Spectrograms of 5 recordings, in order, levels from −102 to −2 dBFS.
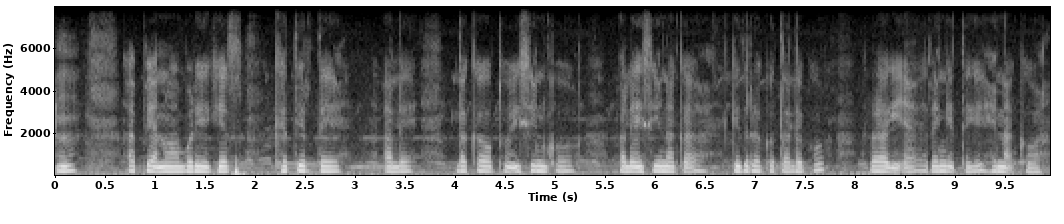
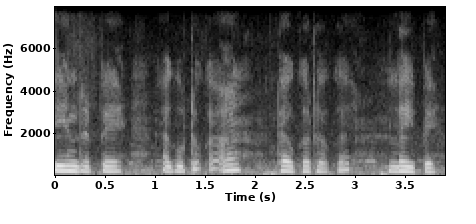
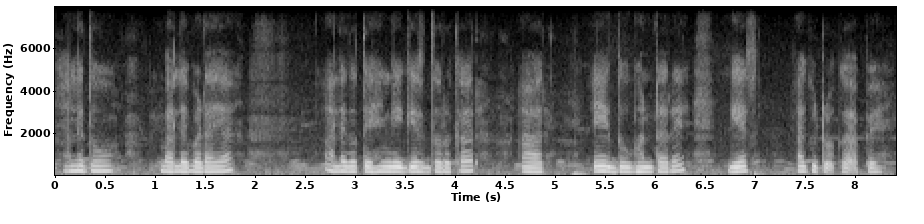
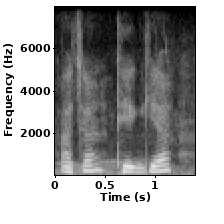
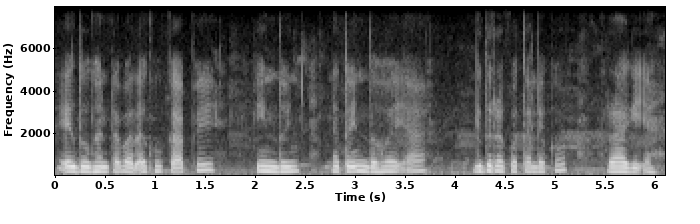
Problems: none marked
